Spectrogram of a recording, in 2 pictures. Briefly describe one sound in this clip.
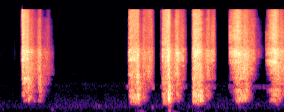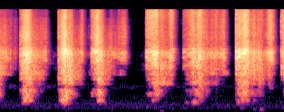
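A small plastic shovel scrapes and digs into damp sand in short repeated strokes.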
